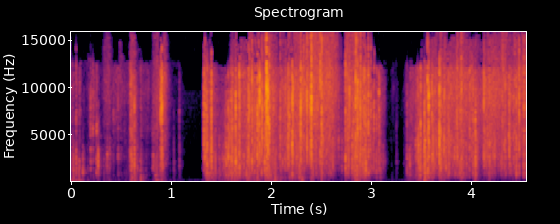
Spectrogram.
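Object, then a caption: Crumpled glossy magazine paper. Fingertips and palms smooth and rub a stack of crumpled glossy magazine pages flat, making bright, crisp crinkling and rustling that comes in dense bursts. Two brief silent pauses break the sound before the crackling resumes.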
